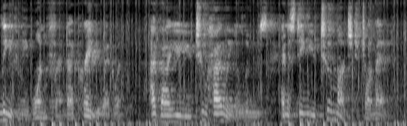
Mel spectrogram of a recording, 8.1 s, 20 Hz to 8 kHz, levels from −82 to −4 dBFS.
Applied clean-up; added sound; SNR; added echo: none; Typing; 16 dB; reverberation time 1.2 s.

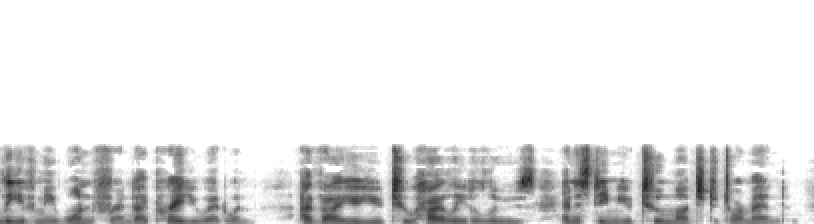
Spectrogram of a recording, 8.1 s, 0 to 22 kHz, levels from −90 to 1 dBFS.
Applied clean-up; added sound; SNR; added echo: none; none; none; none.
